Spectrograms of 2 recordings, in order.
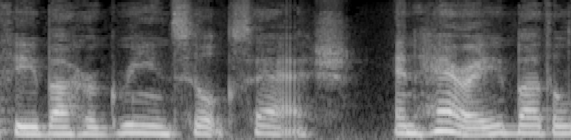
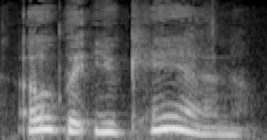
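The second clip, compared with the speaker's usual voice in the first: crying out; 4 semitones higher, 4 dB louder than usual. A narrator's reading. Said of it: "cried Effie".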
